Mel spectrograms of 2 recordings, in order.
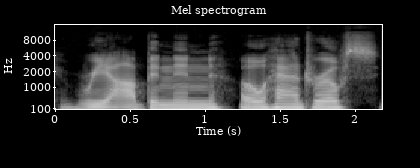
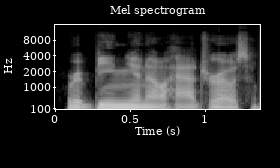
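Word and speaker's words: Riabininohadros: Its name is Rabinian Ohadros, and it's spelled kind of like Riabinin Ohadros, if you see it written, in case you want to recognize it. But I looked up the Russian pronunciation, and I'm pretty sure it's more like Rabinian Ohadros.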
